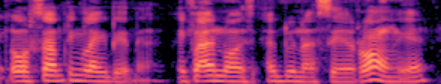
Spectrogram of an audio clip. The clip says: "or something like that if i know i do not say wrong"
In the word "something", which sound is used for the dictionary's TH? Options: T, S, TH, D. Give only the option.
T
